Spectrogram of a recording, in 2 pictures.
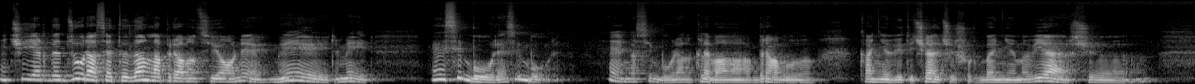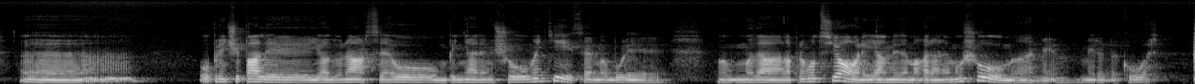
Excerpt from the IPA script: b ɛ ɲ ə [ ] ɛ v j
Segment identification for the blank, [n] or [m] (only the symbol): m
